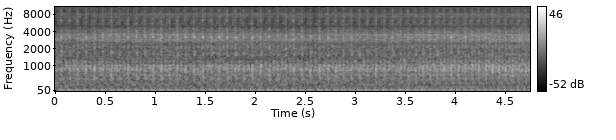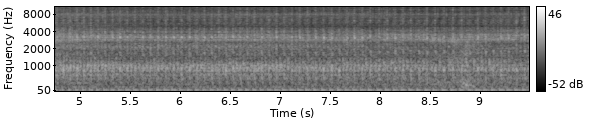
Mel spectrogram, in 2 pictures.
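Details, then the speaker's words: Hero Super Splendor BS6 at 727 km, before first service, idles with a fast dry metallic clatter that begins a few seconds after start; owner suspects a faulty timing chain tensioner or loose chain. "ए पिया आवाज हम इस तरीके से नजर आता है जैसे कि कोई इसका जो टेंशन होता है यह काम नहीं कर रहा हो या फिर टाइमिंग चेंज कर लूज हो गया वह इस तरह का आवाज कर रहा था"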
